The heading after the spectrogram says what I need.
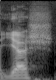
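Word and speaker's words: Iași: a quand même augmenté ensuite on passe à Yash donc Yassi en fait ça se prononce y hein je le prononce correctement euh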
